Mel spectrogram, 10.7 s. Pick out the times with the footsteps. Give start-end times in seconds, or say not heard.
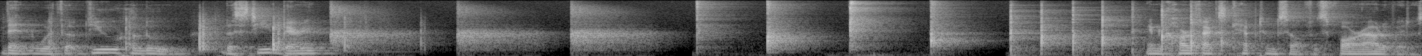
0.0-3.2.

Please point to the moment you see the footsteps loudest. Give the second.
2 s.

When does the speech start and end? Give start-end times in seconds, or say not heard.
0.0-2.4, 8.6-10.6.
